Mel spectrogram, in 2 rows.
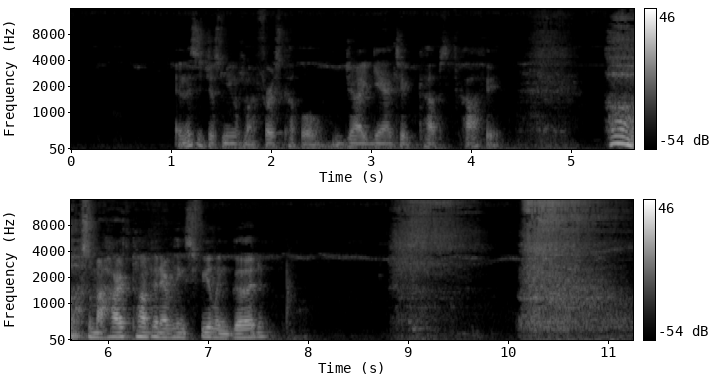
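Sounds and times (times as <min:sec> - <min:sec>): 
speech: 0:01.0 - 0:07.7, 0:08.8 - 0:09.1
deep breath in and out: 0:04.4 - 0:05.8, 0:08.8 - 0:11.2.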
